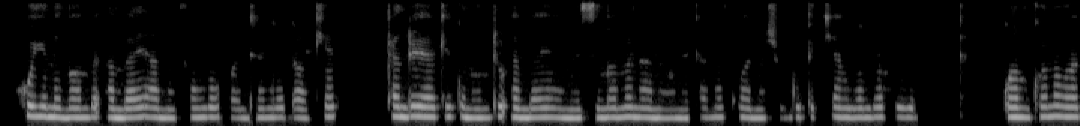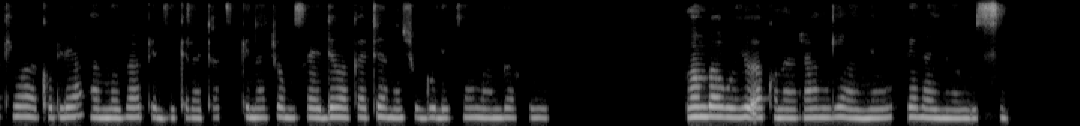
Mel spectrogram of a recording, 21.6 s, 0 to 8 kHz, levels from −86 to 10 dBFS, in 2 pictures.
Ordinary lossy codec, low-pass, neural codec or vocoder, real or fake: Opus, 32 kbps; 7.2 kHz; codec, 16 kHz in and 24 kHz out, 1 kbps, XY-Tokenizer; fake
